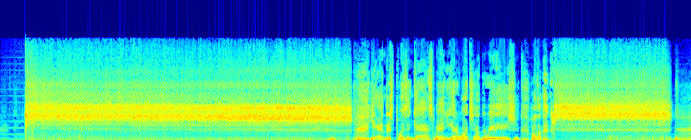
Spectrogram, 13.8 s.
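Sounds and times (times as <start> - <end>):
voice imitating aerosol spray can hiss: 0.5 - 7.5, 10.4 - 13.8
speech: 6.6 - 11.4.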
